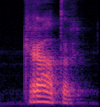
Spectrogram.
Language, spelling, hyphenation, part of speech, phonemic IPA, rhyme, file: Dutch, krater, kra‧ter, noun, /ˈkraː.tər/, -aːtər, Nl-krater.ogg
- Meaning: 1. meteoric crater 2. volcanic crater 3. crater caused by an explosion 4. krater (Ancient Greek vessel)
